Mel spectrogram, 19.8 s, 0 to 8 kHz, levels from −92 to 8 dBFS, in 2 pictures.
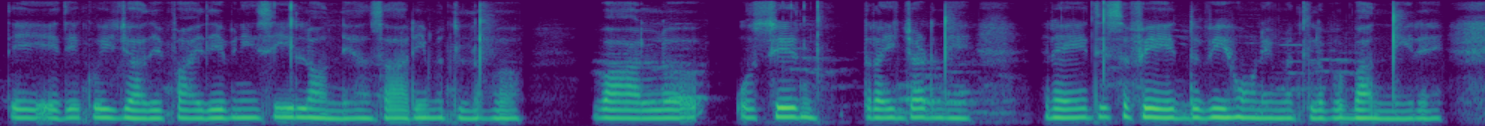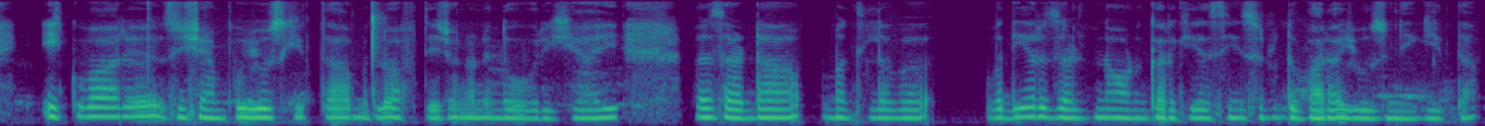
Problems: background conversations at intervals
